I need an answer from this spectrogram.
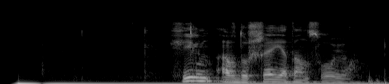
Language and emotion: Russian, neutral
